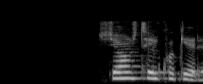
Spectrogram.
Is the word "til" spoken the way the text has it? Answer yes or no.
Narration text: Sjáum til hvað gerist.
yes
